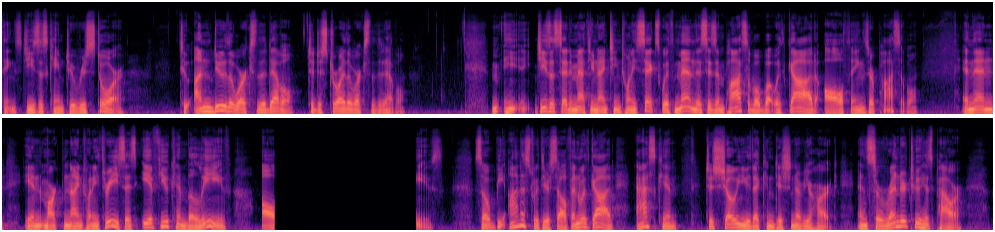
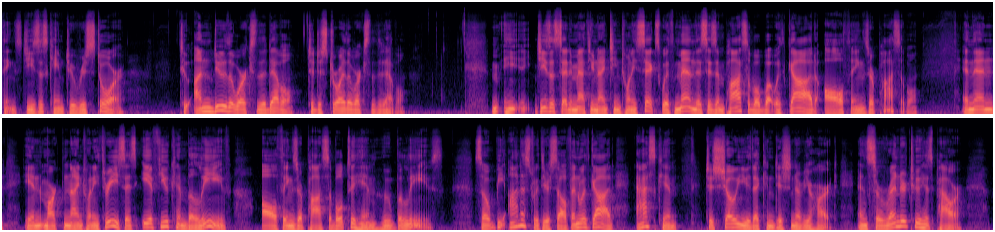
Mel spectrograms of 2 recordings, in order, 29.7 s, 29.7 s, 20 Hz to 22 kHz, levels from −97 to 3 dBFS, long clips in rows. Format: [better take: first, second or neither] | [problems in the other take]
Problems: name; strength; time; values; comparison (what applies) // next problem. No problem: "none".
second | audio cutting out; at 19 s for 2 s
